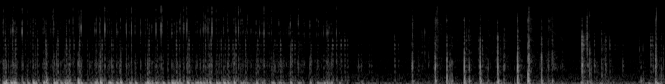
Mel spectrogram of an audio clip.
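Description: Fingernails scratch and tap on a small, closed, thin and hollow blue plastic PS4 game case. A dense, rustling scratch with a low rumble fills the first half, then gives way to separate sharp, dry clicky taps that stop instantly.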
